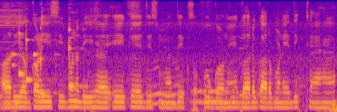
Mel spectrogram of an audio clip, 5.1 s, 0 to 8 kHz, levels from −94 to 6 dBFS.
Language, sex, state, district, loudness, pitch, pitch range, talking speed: Hindi, female, Haryana, Jhajjar, -18 LUFS, 140 Hz, 135-145 Hz, 190 wpm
